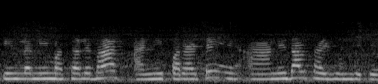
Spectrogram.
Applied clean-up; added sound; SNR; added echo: none; Train; 18 dB; reverberation time 1.7 s.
